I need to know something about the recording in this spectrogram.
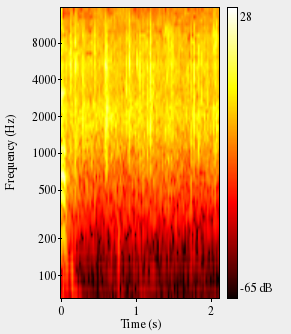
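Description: Senators applauding in the chamber, a steady light clapping heard well below the level of the speech around it.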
